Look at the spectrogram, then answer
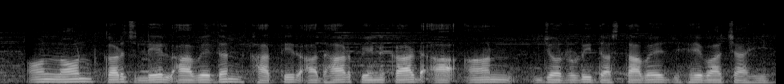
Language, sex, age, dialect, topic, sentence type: Maithili, male, 25-30, Eastern / Thethi, banking, statement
